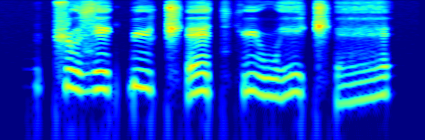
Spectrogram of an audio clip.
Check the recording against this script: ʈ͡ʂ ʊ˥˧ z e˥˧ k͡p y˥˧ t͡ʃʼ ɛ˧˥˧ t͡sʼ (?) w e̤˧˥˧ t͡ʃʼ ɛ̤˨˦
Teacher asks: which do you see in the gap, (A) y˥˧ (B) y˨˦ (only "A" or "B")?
A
